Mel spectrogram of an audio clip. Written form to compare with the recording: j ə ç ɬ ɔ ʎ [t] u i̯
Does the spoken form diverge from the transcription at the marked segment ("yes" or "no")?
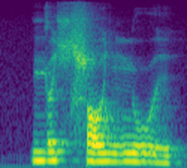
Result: yes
